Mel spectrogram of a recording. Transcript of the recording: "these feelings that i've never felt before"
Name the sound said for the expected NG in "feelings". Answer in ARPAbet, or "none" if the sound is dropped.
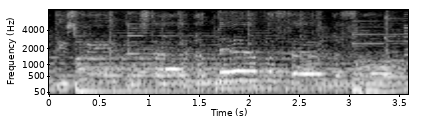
none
